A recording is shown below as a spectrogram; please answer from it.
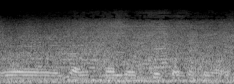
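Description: A person talking over the steady drone of motocross motorcycle engines running in the background.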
